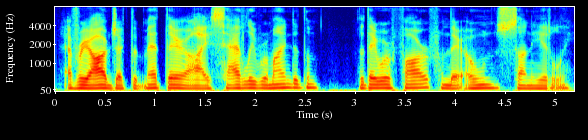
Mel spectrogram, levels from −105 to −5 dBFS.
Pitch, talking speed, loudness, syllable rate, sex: 115 Hz, 210 wpm, -21 LUFS, 6.1 syllables/s, male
